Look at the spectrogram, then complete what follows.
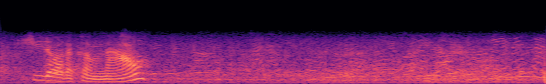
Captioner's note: chatter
